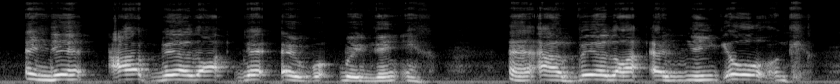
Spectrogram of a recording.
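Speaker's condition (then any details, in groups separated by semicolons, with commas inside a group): Cerebral palsy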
